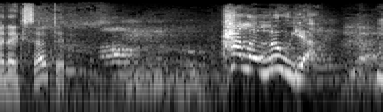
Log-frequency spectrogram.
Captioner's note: spectators murmur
